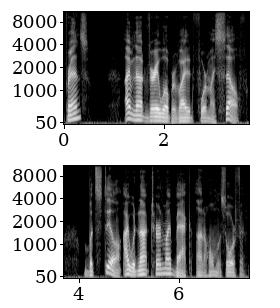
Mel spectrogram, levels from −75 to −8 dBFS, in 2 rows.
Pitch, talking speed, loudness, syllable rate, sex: 110 Hz, 170 wpm, -20 LUFS, 4.6 syllables/s, male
